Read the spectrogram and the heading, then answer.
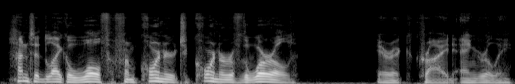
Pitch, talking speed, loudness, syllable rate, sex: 105 Hz, 165 wpm, -19 LUFS, 5.0 syllables/s, male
